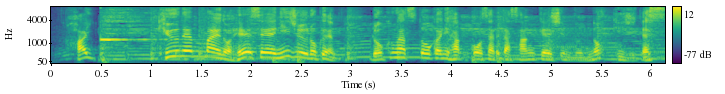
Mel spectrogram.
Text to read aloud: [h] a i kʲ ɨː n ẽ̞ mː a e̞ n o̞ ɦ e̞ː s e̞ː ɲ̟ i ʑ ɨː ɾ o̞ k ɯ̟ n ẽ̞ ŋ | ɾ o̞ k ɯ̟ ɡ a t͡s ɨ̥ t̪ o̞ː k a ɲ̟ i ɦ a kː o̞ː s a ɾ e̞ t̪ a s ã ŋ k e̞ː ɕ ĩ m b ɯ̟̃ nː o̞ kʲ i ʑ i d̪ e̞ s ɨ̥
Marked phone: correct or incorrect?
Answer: correct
